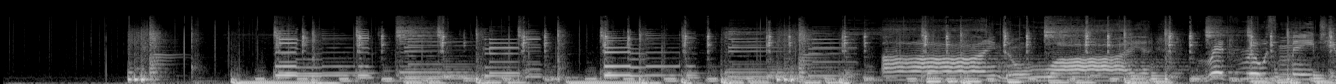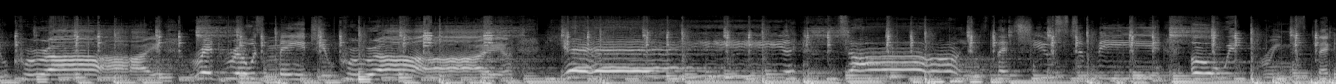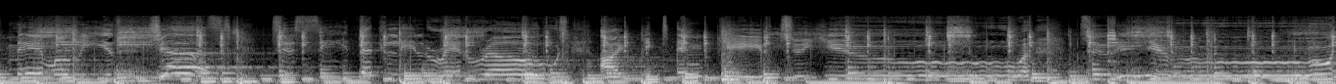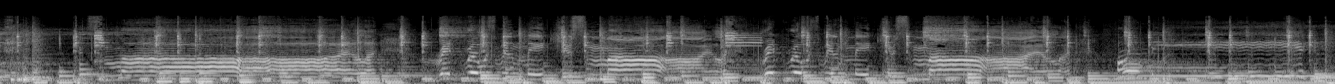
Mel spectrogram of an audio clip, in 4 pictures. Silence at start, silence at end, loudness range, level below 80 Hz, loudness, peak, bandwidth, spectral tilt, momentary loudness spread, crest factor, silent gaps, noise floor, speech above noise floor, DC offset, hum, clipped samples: 0.1 s; 0 s; 5 LU; -24 dBFS; -17 LUFS; 0 dBFS; 10.5 kHz; -6 dB/octave; 7 LU; 16 dB; none; -49 dBFS; 33 dB; under 0.1%; none; under 0.1%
